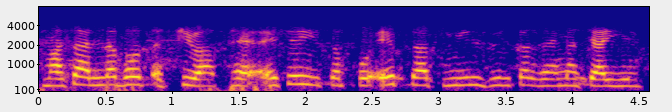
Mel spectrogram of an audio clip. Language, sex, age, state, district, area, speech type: Urdu, female, 18-30, Bihar, Supaul, rural, conversation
